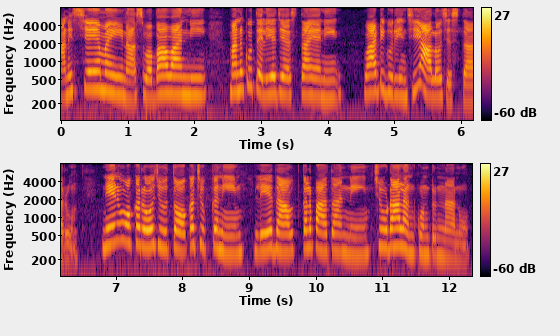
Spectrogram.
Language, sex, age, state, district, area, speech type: Telugu, female, 45-60, Andhra Pradesh, Konaseema, urban, spontaneous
